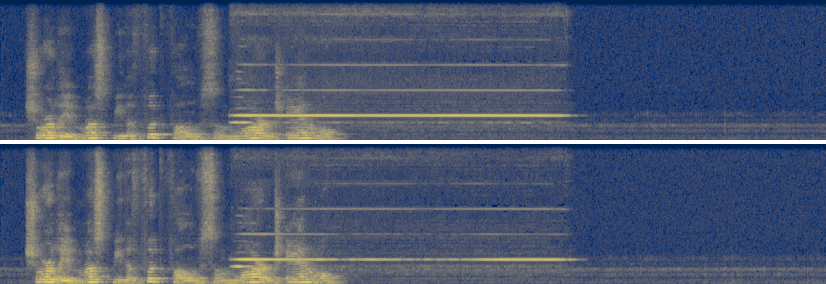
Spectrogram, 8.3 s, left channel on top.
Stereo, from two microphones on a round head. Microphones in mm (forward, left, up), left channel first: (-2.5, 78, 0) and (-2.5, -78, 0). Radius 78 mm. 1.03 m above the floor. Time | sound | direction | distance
0.3 | a woman speaking | 55° right (ahead or behind) | 1.1 m
2.3 | a flute | 50° left (ahead or behind) | 0.6 m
